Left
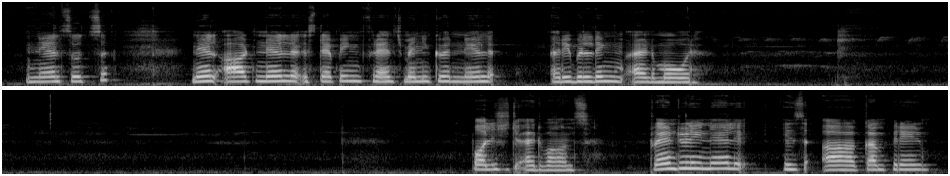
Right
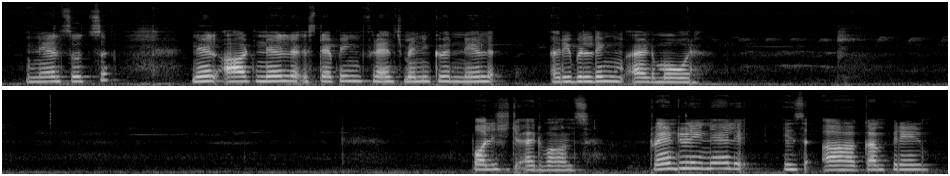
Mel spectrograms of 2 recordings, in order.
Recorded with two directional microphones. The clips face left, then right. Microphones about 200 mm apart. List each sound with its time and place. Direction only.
0.2 s speech: 25° left (ahead or behind)
8.3 s a sound: 20° left (ahead or behind)
14.2 s speech: 35° left (ahead or behind)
